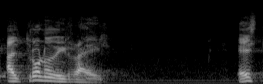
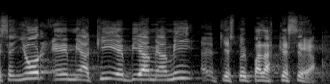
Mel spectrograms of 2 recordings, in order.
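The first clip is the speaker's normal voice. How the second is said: earnest prayer; 6 semitones higher, 3 dB louder than usual. Acted. Willing servant's prayer voiced.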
